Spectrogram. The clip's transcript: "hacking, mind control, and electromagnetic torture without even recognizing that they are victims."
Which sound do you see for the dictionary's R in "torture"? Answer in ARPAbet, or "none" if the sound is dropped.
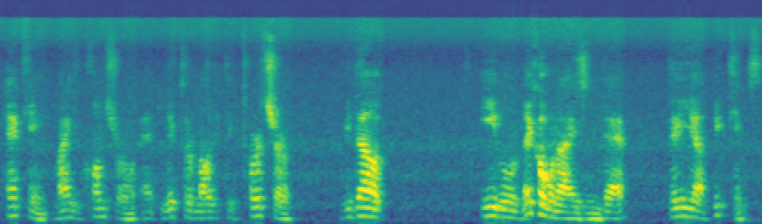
R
